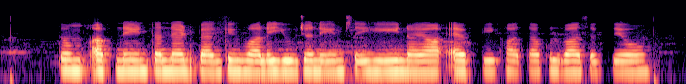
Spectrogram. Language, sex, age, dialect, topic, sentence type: Hindi, female, 51-55, Hindustani Malvi Khadi Boli, banking, statement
